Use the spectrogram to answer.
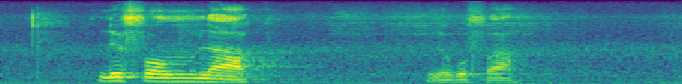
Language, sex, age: Swati, male, 24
